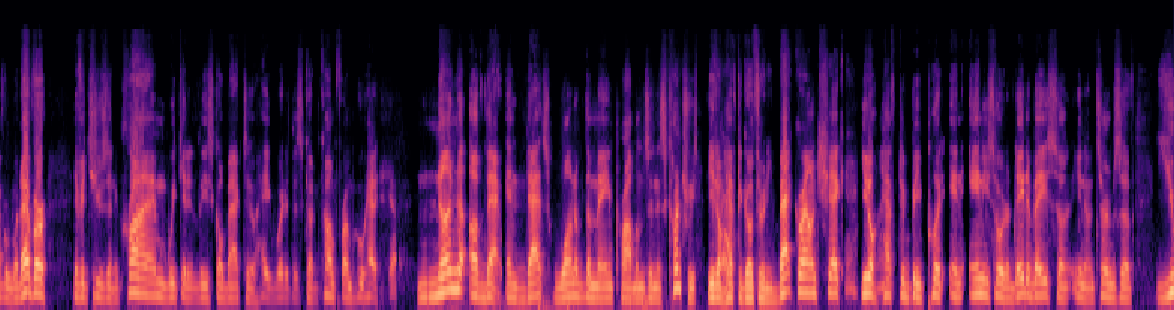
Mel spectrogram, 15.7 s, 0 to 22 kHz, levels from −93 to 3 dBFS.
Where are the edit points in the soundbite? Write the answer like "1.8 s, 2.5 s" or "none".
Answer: 6.7 s, 9.3 s, 11.4 s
